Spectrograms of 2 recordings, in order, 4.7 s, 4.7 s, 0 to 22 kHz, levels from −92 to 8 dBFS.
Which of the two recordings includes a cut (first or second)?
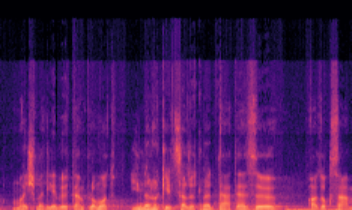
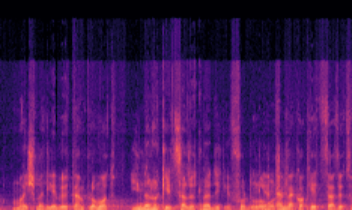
first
